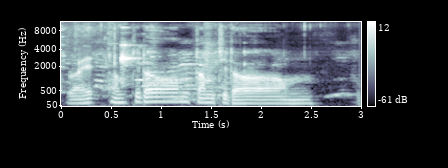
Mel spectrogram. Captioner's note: happy humming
